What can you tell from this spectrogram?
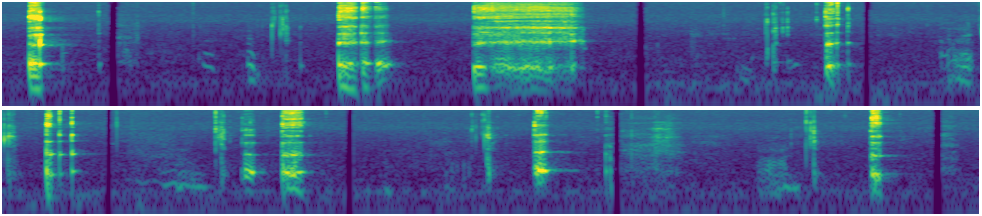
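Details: Burping for no reason: a rapid run of short throaty belches, one or two longer, about fifteen in ten seconds: repeated burping.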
